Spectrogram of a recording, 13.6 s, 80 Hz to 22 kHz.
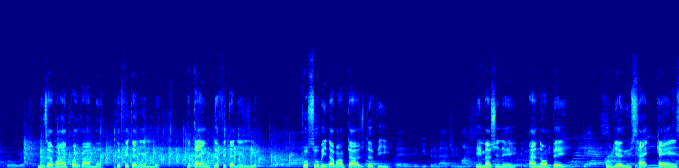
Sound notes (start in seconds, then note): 6.1 applause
